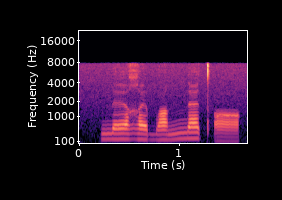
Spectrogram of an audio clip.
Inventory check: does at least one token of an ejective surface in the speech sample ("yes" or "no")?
yes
